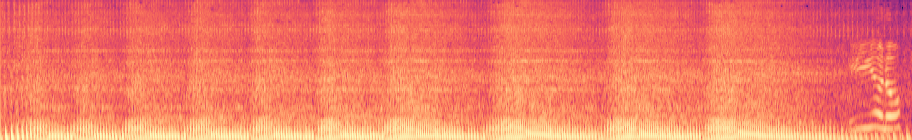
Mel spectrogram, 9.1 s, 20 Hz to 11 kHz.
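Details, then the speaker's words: Honda TMX 155 single-cylinder idling after timing gear set replacement: gear whine gone, light quick valve tick remains from excessive valve clearance; tune-up and valve readjustment planned once engine cools. "Wala na yung pusa-pusa, ang naririnig na lang natin ay yung lagitik. So i-tune up na lang natin yan, mamaya palilimigin muna natin at okay na."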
